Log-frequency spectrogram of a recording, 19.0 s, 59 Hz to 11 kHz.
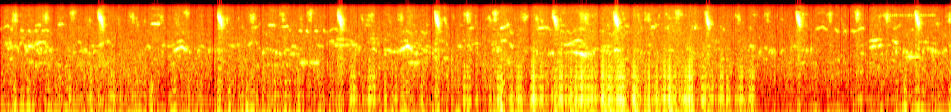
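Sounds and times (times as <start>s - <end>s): whistled bird notes: 4.4s - 15.3s
sharp high bird chirp: 9.9s - 14.4s.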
